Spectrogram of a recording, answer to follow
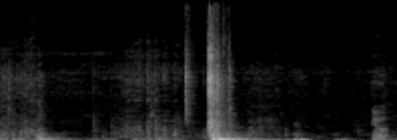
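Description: Car door of a Kia Rio hatchback shut with one heavy thud about a second and a half in, after shuffling sounds of someone getting into the driver's seat; a small click follows near the end.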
